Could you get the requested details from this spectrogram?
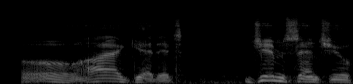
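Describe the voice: Using a put-on character voice, a man speaks very slowly with vocal fry and big pitch swings, on a very clean recording with a silent background. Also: medium pitch for a man, fairly bright tone.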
